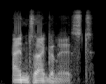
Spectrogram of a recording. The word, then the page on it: Antagonist: British English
